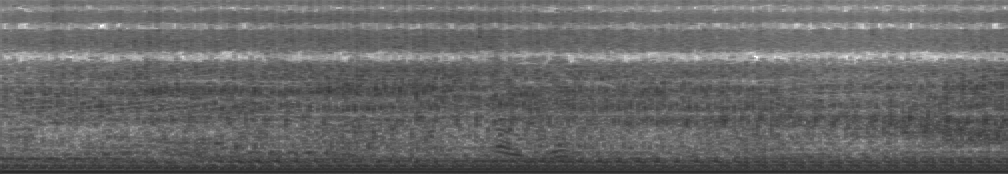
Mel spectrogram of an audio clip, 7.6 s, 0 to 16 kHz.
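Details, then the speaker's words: Engine-swapped Dodge Charger with 392 Scat Pack V8 at startup and idle after repair: deep, steady burble with even beat, no rattles, ticking or weird noises from the exhaust; sounds healthy. "No rattles. Hear that thing? Sound way better. No weird noises, no none of that shit."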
